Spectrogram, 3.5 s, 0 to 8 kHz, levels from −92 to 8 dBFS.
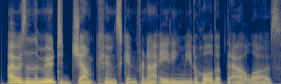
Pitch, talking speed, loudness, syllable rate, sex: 160 Hz, 290 wpm, -20 LUFS, 6.0 syllables/s, female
